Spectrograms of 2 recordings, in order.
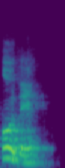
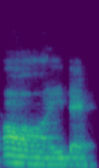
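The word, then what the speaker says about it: ᾠδή: Se pronuncia ode. Nosotros la vamos a pronunciar oide.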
